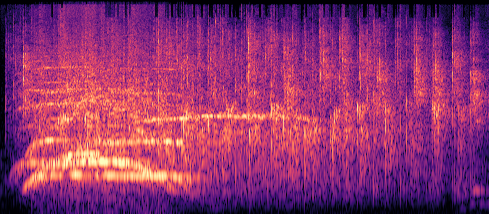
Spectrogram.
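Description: A comedy improv crowd erupts in loud cheering, shrieks and applause, peaking right away and then settling into steady clapping that slowly fades.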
